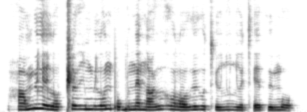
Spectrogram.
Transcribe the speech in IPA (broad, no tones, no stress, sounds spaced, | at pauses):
h ɑ m y l e l o ǁ ø ɣ i m y l o n pʼ o b ɯ n æ n ɑ ɣ ɯ ɣ o lˠ o ð y ð u t͡sʼ y ʎ u ʎ ø t͡sʼ e θ y m o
